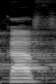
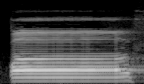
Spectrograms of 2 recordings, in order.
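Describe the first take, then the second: First: The name starts with a light k sound. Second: The name starts with a heavy, deep k sound. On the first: The speaker calls it wrong. "কাফ বলা যাবে না" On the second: The speaker calls it right. "কফ মোটা হবে"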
